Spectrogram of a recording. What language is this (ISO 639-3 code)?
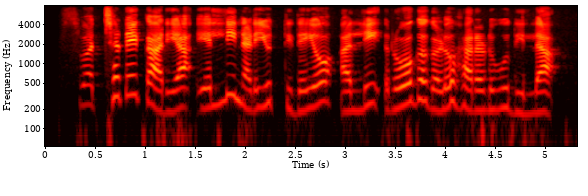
kan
